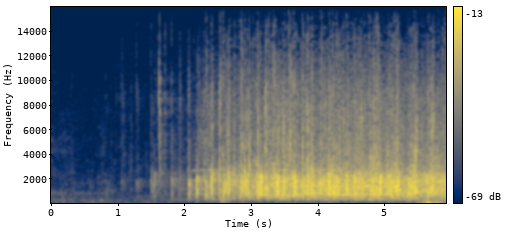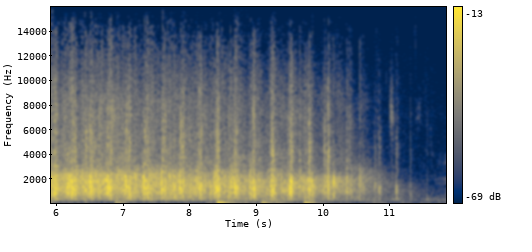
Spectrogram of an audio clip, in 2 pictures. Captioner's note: applause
